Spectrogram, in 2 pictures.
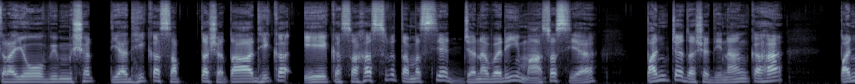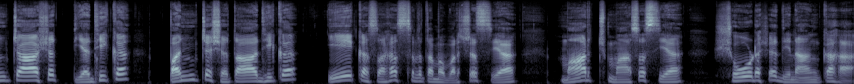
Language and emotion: Sanskrit, neutral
